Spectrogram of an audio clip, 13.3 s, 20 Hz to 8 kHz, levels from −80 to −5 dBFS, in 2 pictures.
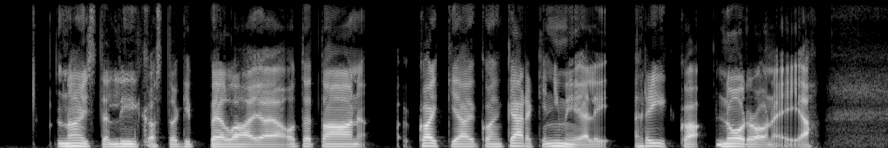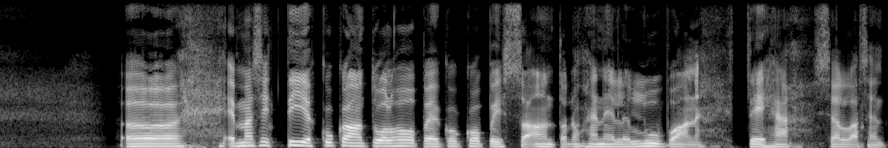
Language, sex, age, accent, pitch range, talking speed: Finnish, male, 20-39, native, 120-140 Hz, 120 wpm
